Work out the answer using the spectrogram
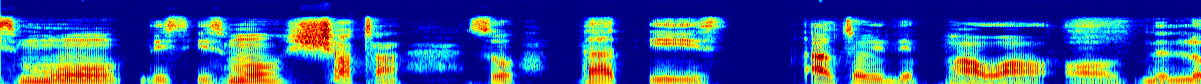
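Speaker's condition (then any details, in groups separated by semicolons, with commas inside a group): No condition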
